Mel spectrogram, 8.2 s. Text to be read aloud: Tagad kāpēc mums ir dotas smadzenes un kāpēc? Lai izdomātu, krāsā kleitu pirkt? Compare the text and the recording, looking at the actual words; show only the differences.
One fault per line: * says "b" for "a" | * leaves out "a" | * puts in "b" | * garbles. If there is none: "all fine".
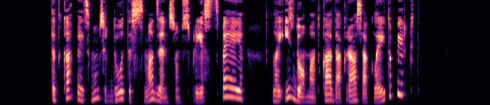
* says "Tad" for "Tagad"
* says "spriestspēja" for "kāpēc"
* puts in "kādā"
